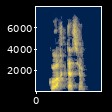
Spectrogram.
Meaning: coarctation
- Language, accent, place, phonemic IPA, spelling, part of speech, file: French, France, Lyon, /kɔ.aʁk.ta.sjɔ̃/, coarctation, noun, LL-Q150 (fra)-coarctation.wav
